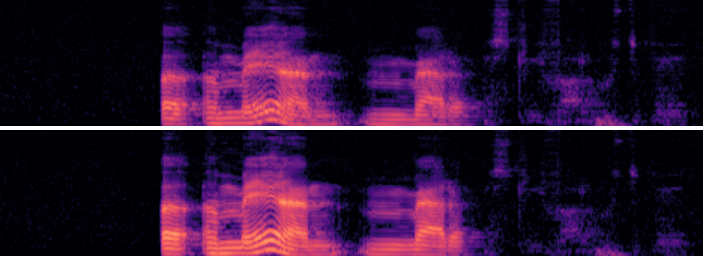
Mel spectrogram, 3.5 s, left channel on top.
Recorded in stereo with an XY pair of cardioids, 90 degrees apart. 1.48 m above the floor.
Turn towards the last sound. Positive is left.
turn(degrees=40)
